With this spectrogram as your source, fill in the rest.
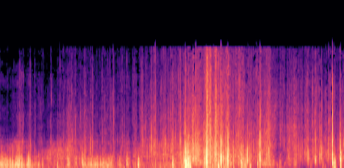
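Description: A metal dip pen nib scratches across a flat paper map sheet while inking a coastline. Soft, dry scratching fills the start, then sharper, brighter scratches and ticks come in quick, uneven strokes. The sound is close and quiet, with little low end and almost no ring after each stroke.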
